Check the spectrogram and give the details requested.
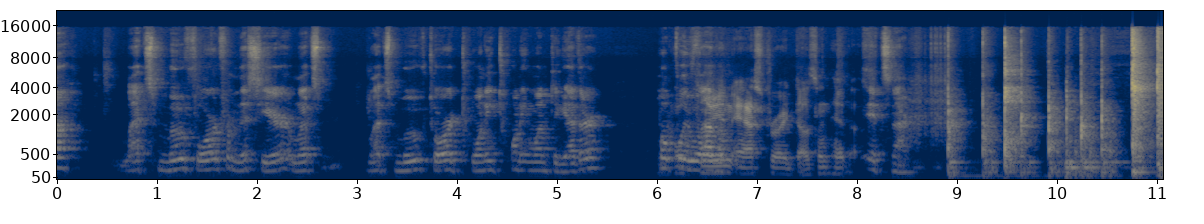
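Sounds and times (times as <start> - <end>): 
speech: 0.0 - 10.4
knocking on wood around a house: 8.8 - 11.0.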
